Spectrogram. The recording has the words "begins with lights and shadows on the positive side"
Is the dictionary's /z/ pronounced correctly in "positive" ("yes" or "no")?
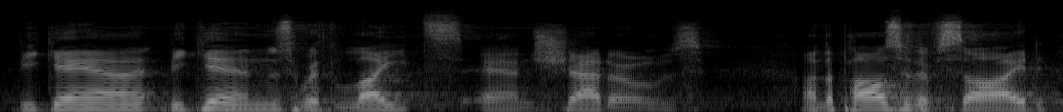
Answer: yes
